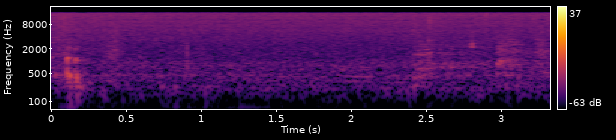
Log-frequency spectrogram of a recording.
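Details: A springer spaniel gives one short, sharp bark at a piece of hair on a curtain floating in the breeze, then the room goes quiet apart from faint shuffling.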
